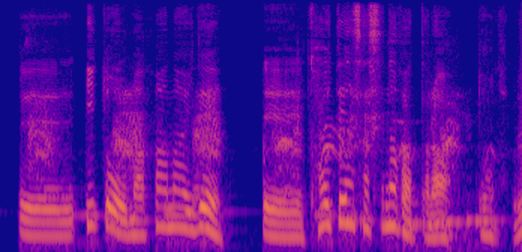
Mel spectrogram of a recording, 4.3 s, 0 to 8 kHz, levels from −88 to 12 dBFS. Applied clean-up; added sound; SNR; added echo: neural mask model RNNoise.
